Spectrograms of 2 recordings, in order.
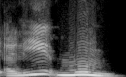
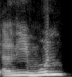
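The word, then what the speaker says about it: أليمٌ: So I don't say ali mun. I say ali mum.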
